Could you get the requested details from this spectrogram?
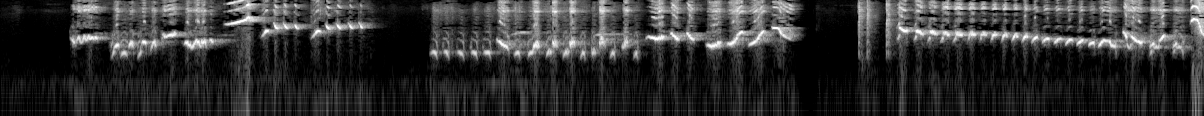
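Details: White-rumped shama in full provocation song to goad other shamas into replying: rapid varied whistles jumping between pitches, steady ticking runs, and a long trill of quick repeated notes slowly dropping in pitch.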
